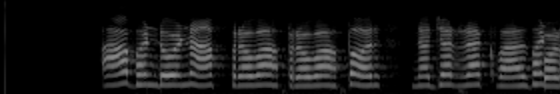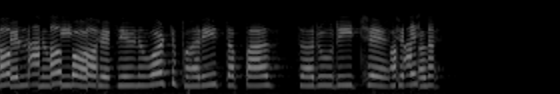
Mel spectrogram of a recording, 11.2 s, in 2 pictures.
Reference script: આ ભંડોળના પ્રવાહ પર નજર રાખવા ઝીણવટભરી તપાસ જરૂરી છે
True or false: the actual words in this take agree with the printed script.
false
